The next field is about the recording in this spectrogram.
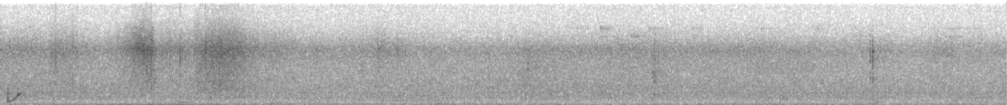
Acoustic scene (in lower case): residential area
